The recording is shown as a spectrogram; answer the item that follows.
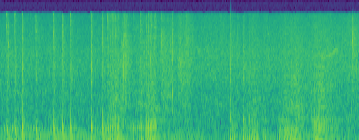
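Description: Trials motorcycle engine blipped in quick, sharp throttle bursts as the bike climbs over rocks, then revved harder in a few louder bursts as it rides on.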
